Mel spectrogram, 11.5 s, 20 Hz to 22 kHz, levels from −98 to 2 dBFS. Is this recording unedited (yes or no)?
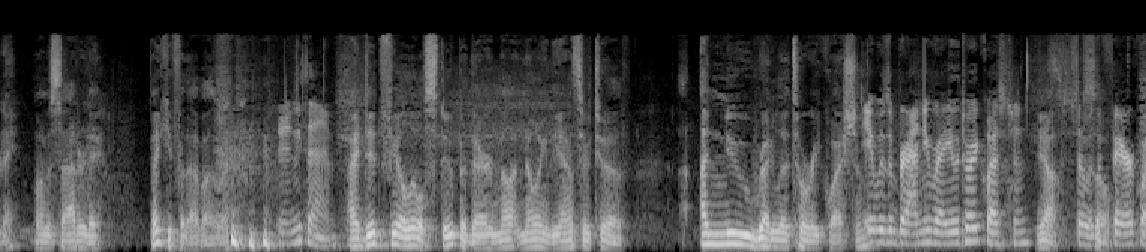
yes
